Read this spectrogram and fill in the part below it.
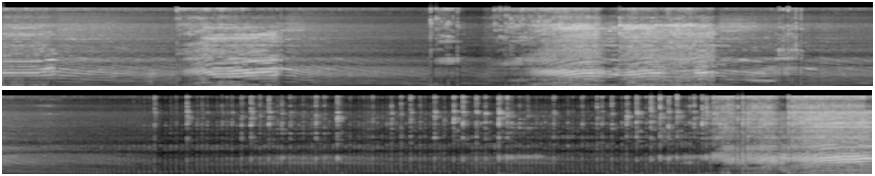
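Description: A chainsaw engine revs up and down and idles close by.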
